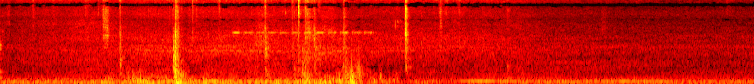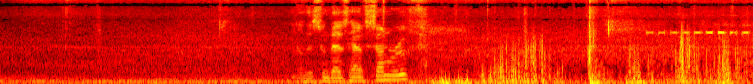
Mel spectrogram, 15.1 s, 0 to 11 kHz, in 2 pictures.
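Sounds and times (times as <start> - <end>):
car door knocks and clicks: 1.1 - 3.6, 12.7 - 13.6.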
